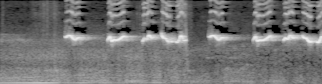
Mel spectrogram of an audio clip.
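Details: Panca Warna bird singing busily, used for song tutoring and for lure trapping; a string of bright warbled whistles with quick pitch wobbles in short bursts, over a faint low hum at the start.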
